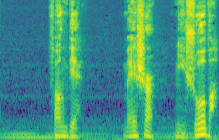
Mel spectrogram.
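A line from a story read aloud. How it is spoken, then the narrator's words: Low voice. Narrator (Chinese): 低声说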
